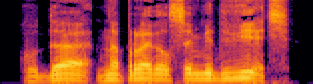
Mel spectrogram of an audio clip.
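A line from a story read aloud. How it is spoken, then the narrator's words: Menacing growl. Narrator (Russian): рыкнул я грозно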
